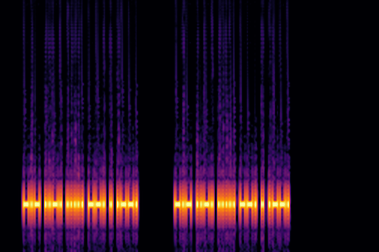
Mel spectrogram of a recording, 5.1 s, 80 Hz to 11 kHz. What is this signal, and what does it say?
Morse code, heard as a keyed tone, about 51 wpm, 700 Hz. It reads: KF5GEP KF5GEP
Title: USA Call Signs - 6 Characters - Repeated 2x - 50wpm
